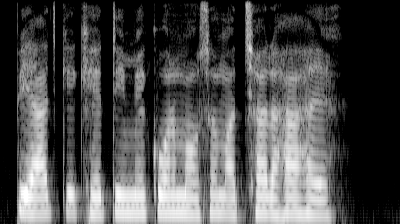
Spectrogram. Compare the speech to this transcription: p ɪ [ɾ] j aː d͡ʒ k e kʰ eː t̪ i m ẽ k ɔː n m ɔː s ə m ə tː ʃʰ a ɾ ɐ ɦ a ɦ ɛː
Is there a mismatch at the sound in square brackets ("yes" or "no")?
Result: yes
